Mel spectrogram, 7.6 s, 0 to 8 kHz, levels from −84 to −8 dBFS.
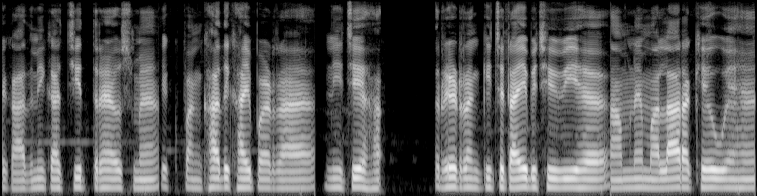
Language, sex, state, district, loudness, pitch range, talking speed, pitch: Hindi, male, Jharkhand, Deoghar, -19 LUFS, 130-140 Hz, 205 wpm, 135 Hz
